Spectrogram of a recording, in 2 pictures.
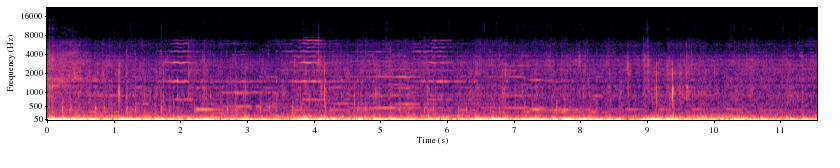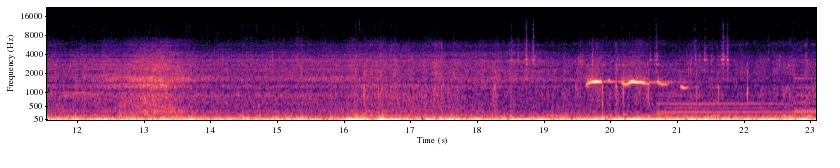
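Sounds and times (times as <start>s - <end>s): wind buffeting microphone: 0.0s - 23.0s
high whistle-like tone: 19.6s - 21.5s.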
